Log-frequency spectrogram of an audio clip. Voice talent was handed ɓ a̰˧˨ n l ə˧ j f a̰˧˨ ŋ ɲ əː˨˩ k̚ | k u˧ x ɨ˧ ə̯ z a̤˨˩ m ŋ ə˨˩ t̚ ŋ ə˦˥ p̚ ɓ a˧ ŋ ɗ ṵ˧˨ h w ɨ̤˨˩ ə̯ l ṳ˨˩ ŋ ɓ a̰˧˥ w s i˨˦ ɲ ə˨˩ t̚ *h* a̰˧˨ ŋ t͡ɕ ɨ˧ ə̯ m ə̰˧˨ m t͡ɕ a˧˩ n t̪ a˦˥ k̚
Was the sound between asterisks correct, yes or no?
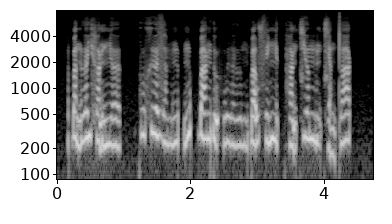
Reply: yes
